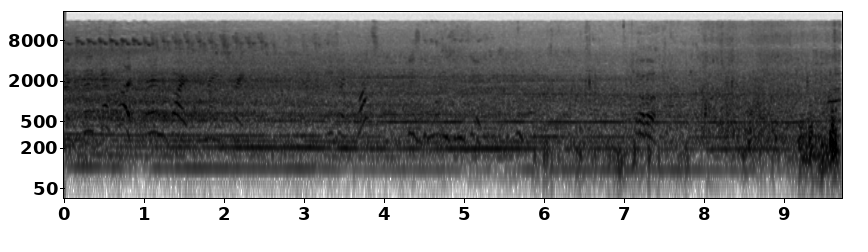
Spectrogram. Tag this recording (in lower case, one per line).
speech
vehicle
